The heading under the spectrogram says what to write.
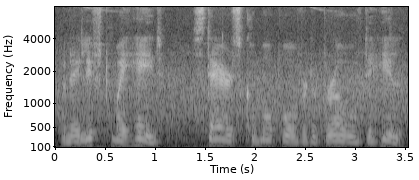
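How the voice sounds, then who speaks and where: A man narrates literary fiction as an author would at a reading. His voice sits fairly low, and his delivery is sombre and measured. Clear background noise, like outdoor ambience, runs behind him. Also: fairly even intonation. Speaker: author reading own short story.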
